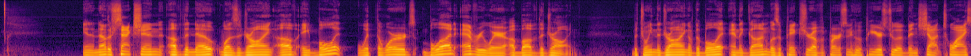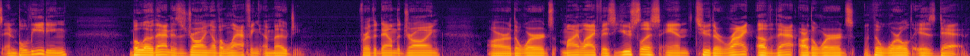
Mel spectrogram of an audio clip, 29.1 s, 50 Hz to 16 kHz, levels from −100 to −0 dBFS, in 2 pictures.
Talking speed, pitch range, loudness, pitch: 160 wpm, 105-125 Hz, -22 LUFS, 115 Hz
